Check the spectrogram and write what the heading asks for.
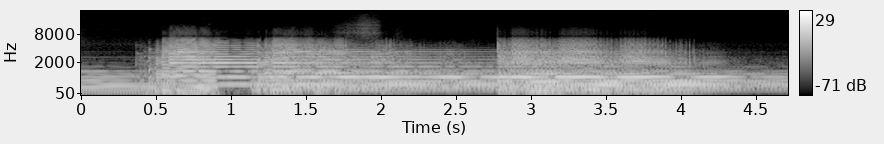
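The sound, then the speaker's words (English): An electric guitar played through an effects pedal with a slap delay plays sustained chords through a wobbling pitch-shifting effect, the notes warbling and bending with a trippy, chorus-like shimmer and a short delay trailing off at the end. “I put a slap, which is also again, because the pitch is shifting, you hear.”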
